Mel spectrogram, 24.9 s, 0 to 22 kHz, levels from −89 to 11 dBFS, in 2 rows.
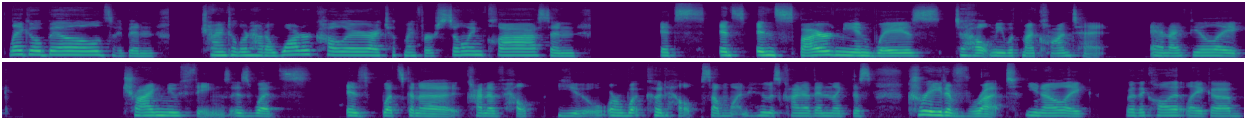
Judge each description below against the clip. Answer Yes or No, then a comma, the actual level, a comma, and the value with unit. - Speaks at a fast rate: No, average, 165 wpm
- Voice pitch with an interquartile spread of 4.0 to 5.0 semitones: No, average, 3.5 semitones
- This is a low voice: No, high, 205 Hz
